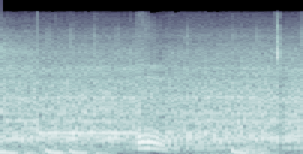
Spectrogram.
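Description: A steady whirring background noise in a brewery fermentation hall, with a man's appreciative "mmm" as he tastes a beer about a second in.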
